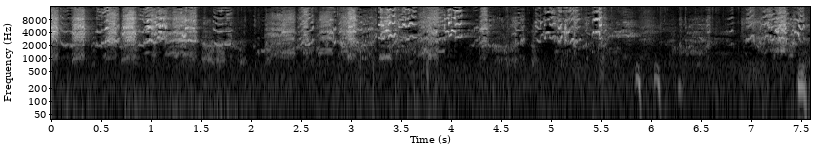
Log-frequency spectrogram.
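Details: Hungry young cockatoo begging to be fed, uninterested in being filmed: harsh, raspy, broadband squawks in rapid, uneven bursts, several per second with short gaps, plus a brief human voice near the end.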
